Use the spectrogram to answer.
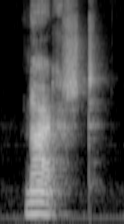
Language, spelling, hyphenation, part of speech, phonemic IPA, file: Dutch, naarst, naarst, noun, /naːrst/, Nl-naarst.ogg
- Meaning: diligence, industry, keenness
